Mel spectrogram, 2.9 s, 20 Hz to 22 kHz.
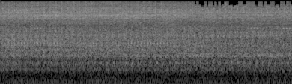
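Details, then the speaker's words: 2012 Chevrolet Impala about three months after intake manifold and valve cleaning and fuel injector and harness replacement, with zero misfires since, idling in winter: quiet, even idle with no stumbles, only a soft hiss. Normal idle. "I showed in the last clip I was driving during a, I wouldn't have called it a snowstorm, but a pretty good snow event, and zero misfires. You can hear it now. Smooth as butter."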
